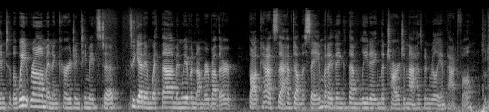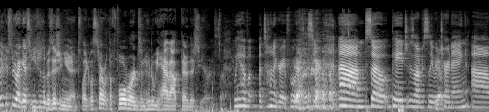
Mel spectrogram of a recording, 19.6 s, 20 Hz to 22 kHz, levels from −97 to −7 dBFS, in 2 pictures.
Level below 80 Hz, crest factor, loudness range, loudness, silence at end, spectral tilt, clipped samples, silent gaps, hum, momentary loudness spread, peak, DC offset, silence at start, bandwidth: -46 dBFS; 22 dB; 13 LU; -24 LUFS; 0 s; -4.5 dB/octave; under 0.1%; none; none; 16 LU; -2 dBFS; under 0.1%; 0 s; 16 kHz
